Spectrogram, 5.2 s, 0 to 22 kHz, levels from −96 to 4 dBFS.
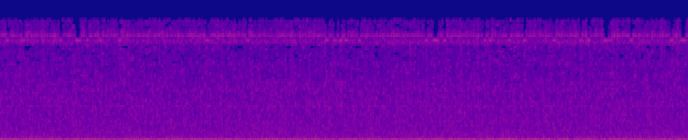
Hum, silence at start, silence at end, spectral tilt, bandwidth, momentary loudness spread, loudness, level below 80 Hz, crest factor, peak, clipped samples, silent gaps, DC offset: none; 0 s; 0 s; -3 dB/octave; 19.5 kHz; 0 LU; -55 LUFS; -60 dBFS; 14 dB; -42 dBFS; under 0.1%; none; under 0.1%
